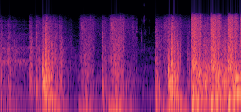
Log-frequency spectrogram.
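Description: Rapid bursts of gunfire from a shooter video game, loud and close, coming in several dense volleys separated by short gaps, with no talk over them.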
